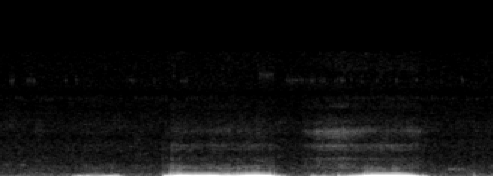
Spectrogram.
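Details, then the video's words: Pet dog Uno snoring loudly: a soft short snort, then two heavy, buzzing low snores close together, each ending abruptly, with near silence before and after. "Uno Drinking Water and Snoring really loud"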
